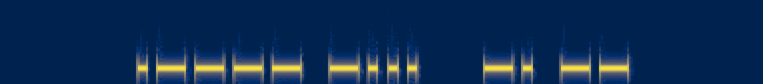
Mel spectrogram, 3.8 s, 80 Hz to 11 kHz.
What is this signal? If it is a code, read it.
Morse code, heard as a keyed tone, about 25 wpm, 700 Hz. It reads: 1B NM
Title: Field Day Exchanges Encore - 25wpm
